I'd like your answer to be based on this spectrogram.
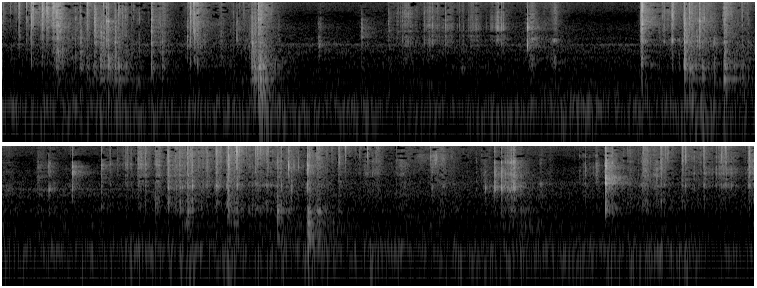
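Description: A metal blade scrapes and carves the surface of a hand-sized, solid gold-glitter bar soap with a cream interior. Quiet, bright, crisp scraping and shaving strokes come in irregular bursts, with short sharp cuts and brief pauses between them.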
